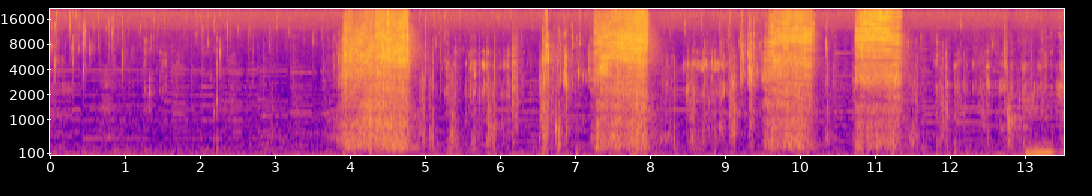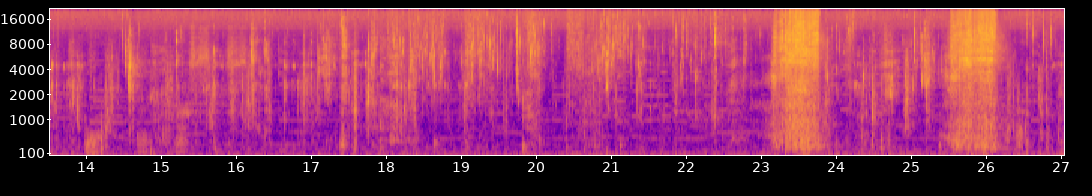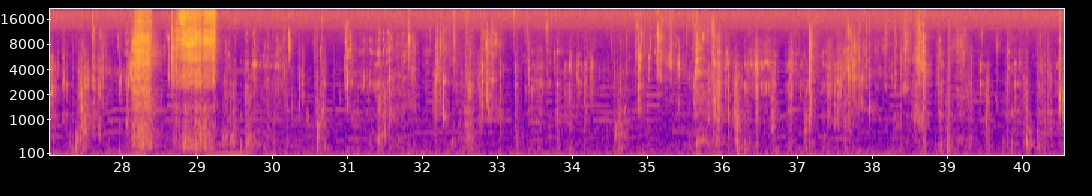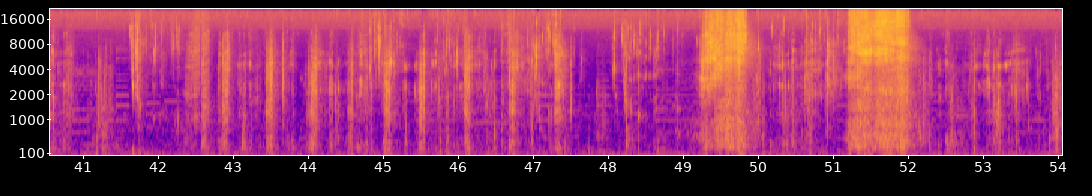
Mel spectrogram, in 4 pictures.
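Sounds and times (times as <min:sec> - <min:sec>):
wet chewing: 0:00.0 - 0:54.0
noodle slurps: 0:03.7 - 0:11.7, 0:22.4 - 0:30.3, 0:49.1 - 0:54.0.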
